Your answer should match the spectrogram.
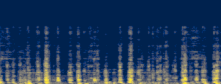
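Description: Rapid typing on a computer keyboard, a quick uneven run of key clicks at roughly eight keystrokes a second.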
